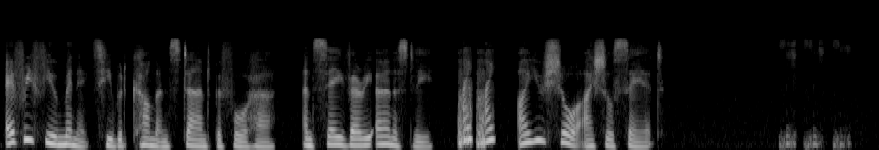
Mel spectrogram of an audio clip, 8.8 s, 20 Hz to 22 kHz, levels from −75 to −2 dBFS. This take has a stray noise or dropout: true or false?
true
